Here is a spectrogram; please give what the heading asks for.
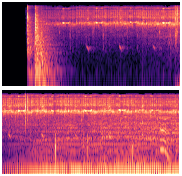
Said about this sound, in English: that sound is a bug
